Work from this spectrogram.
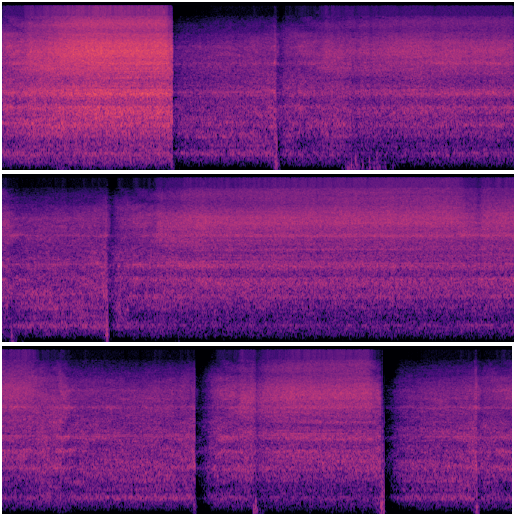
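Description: A hair dryer blasts steadily while long fringe bangs are styled into a parting, a continuous close airy roar with brief clicks and shifts as the dryer moves.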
